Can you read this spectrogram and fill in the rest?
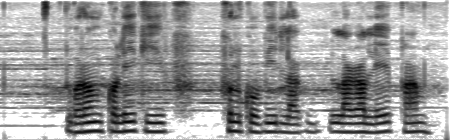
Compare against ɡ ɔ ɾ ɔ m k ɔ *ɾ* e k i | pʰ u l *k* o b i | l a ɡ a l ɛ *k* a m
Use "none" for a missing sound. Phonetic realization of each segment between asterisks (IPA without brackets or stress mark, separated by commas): l, k, p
